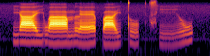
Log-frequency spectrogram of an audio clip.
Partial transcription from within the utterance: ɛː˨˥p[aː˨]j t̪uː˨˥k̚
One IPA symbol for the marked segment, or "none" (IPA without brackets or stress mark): aː˨˥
